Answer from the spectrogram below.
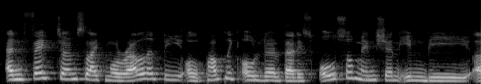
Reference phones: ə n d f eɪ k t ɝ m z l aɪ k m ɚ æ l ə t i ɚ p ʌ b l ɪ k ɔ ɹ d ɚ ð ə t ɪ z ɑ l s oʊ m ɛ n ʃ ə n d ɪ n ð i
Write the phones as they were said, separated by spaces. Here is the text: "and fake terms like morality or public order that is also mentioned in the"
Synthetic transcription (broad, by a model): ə n f eɪ k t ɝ m s l aɪ k m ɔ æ l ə t i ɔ p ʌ b l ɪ k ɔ l d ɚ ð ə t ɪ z ɑ l s oʊ m ɛ n ʃ ə n d ɪ n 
